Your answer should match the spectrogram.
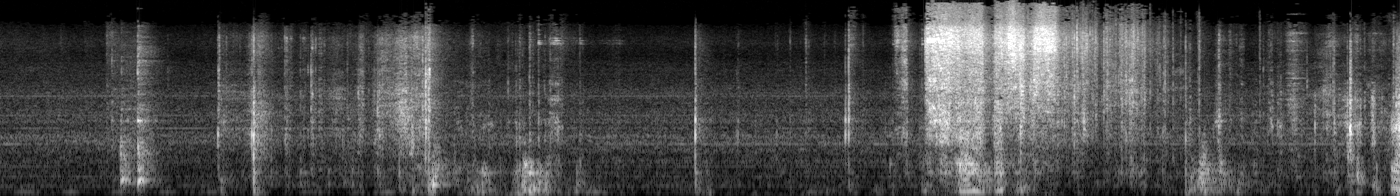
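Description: Thin plastic sheet being handled and set into the vacuum former's frame: scattered light clicks and knocks, and about nine seconds in a loud rustling crackle lasting over a second.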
